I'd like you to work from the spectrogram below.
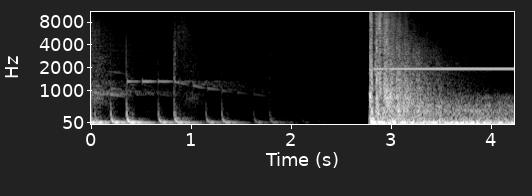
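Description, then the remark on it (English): Gunshot sound effects: a rapid string of sharp cracks fading quickly, a brief silence, then a sudden loud blast that rings on with a lingering metallic tone, with no talking. “The gunshot echoes in this kind of this container as, you know, there isn't really a way for it to go, and neither one of you have any kind of, you know, ear protection, so your ears are all ringing, and you're kind of a little disoriented.”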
